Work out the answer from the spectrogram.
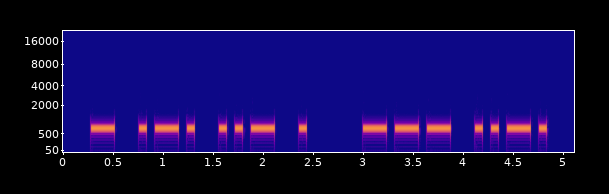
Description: Morse code, heard as a keyed tone, about 16 wpm, 700 Hz. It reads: TRUE OF
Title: Sentences from Top 1000 Words - Review Part 6 - 15wpm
